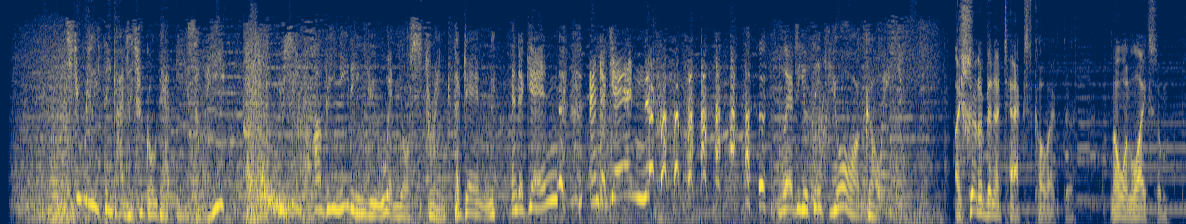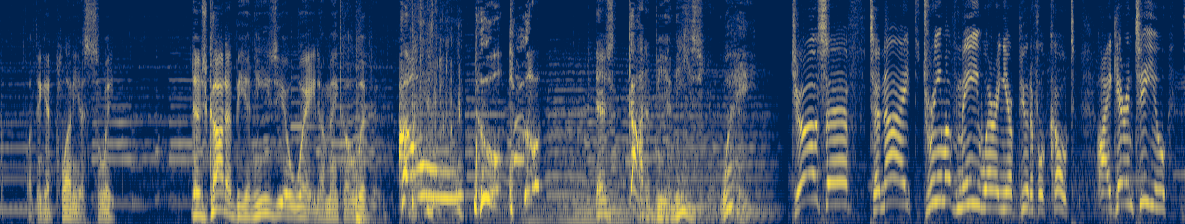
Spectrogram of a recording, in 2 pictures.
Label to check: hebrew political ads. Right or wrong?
Wrong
